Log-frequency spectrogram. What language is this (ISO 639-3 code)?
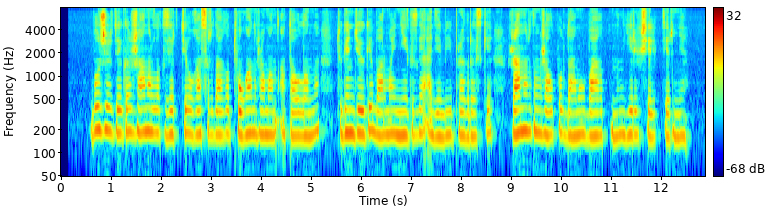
kaz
